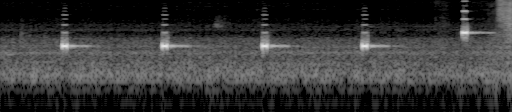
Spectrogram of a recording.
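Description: Film-leader countdown sound effect: a short beep once a second, four at the same pitch, then a fifth, higher-pitched beep near the end, over a faint hiss.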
